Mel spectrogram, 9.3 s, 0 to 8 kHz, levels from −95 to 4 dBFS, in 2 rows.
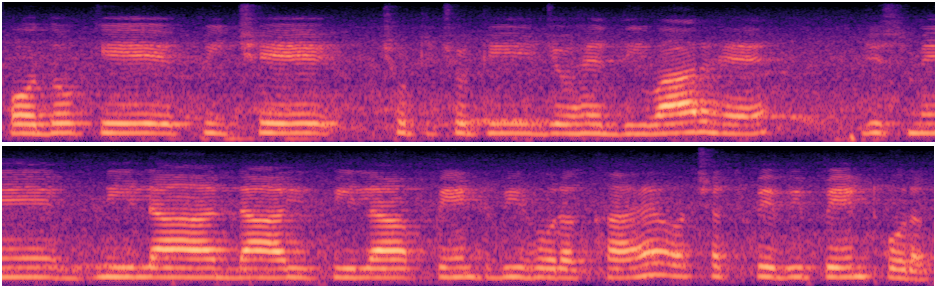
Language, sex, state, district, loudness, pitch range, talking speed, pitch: Hindi, female, Rajasthan, Jaipur, -17 LUFS, 195-205 Hz, 165 wpm, 200 Hz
